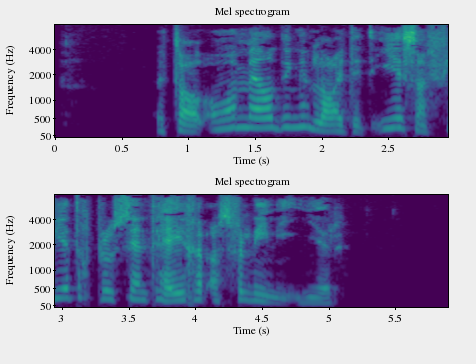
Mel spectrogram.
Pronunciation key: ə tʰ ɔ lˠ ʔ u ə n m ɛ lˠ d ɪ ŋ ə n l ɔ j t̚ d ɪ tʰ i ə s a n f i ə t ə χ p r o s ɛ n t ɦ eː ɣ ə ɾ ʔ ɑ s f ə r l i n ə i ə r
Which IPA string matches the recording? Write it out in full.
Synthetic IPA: ə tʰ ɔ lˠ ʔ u ə n m ɛ lˠ d ɪ ŋ ə n l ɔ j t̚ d ɪ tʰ i ə s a n f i ə t ə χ p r o s ɛ n t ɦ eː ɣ ə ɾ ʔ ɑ s f ə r l i n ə i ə r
